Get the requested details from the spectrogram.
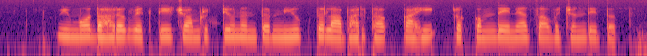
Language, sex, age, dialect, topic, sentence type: Marathi, female, 18-24, Southern Konkan, banking, statement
